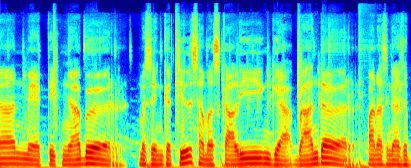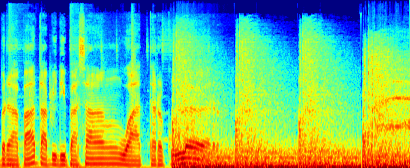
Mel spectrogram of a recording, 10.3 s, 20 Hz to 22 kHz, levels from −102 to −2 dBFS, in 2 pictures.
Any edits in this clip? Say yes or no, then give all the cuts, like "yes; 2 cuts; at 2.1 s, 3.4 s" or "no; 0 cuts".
no; 0 cuts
